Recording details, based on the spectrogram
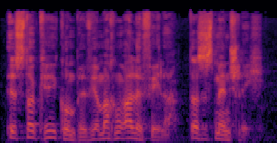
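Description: A man's voice: mid-range voice, animated, quick pace, natural voice. A man plays a loyal crime-fighting agent in a radio drama. His voice sits mid-range, casual and reassuring like a buddy's, with slight noise behind it. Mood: casual, decisive. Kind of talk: amateur German radio play acting.

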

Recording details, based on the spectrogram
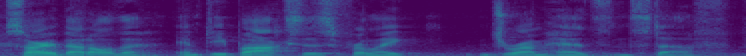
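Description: A hoarse, tired man in his thirties talking casually to a handheld camera in a small home studio, rambling with fillers. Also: fairly low pitch, level tone, moderate pace, a little hiss or hum. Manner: rambling, easygoing, soft-spoken with fillers. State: hoarse and tired after a show. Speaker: vlogger and singer. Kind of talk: casual vlog talk to camera. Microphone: phone camera at arm's length.

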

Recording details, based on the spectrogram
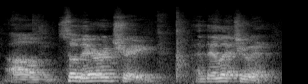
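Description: A man's voice: medium pitch, moderate pace, slight background noise. A man interviewing a guest, asking curious, probing questions. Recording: roomy, from off-mic distance.

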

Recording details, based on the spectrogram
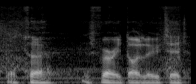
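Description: A British man in his forties with a deep voice talks casually through a hands-on job. He is low-key and half talks to himself, recorded on a handheld phone with a little ambient noise behind him. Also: steady tone, moderate pace. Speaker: vlogger demonstrating a repair. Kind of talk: casual running commentary on a DIY job. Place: covered outdoor patio by a hot tub. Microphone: handheld phone camera mic.

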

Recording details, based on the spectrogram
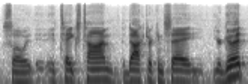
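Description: Halting, flat-toned coach at a press table. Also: male voice, mid-range voice. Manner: measured, halting, many fillers and restarts. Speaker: head basketball coach. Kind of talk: post-game press conference answers. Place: press room in front of a sponsor backdrop. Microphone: table microphone on a stand.

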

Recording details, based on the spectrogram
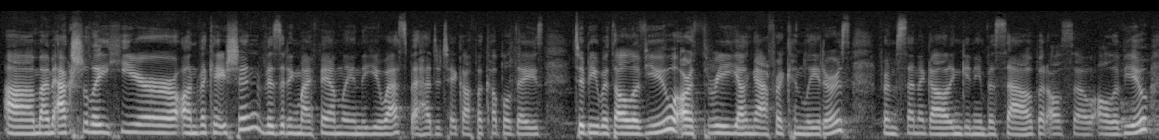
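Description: A woman from California speaks into a handheld microphone with a mid-range voice. She sounds warm and upbeat as she introduces herself to a room of participants. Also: medium pitch, steady tone, a little fast. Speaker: embassy public affairs officer. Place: hotel conference room.

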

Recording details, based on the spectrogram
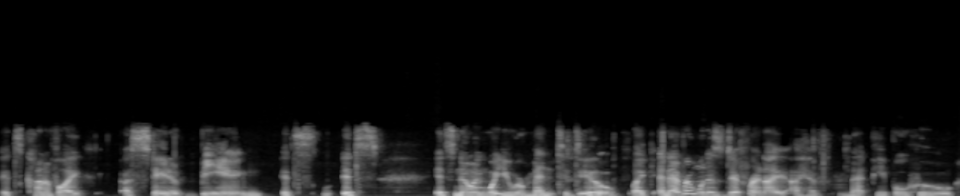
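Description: Woman musician chatting, slightly dull audio. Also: medium pitch. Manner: long-winded, rambling and earnest. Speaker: guest musician. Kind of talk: casual interview chat.

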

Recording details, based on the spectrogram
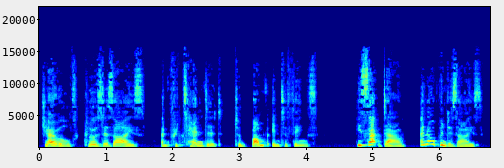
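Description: A woman reading a children's storybook aloud in an expressive, deliberate way, addressing young listeners. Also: on the high side, slightly rough.

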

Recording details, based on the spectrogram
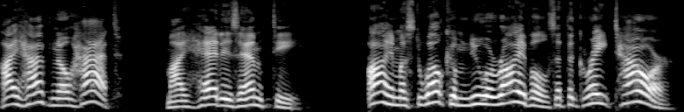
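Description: A man voicing a small, naive, reverent toy space alien in a video game, with a high childlike cartoon voice and solemn, stilted, formal phrasing. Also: lively intonation, unhurried, pushed and bright, dry recording, studio quality, full character voice. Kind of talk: video game character voice lines.

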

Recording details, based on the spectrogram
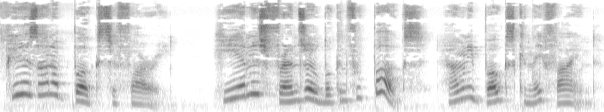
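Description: A woman reading a children's picture book aloud in an expressive way, stretching words for young listeners. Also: high-pitched, normal speed.

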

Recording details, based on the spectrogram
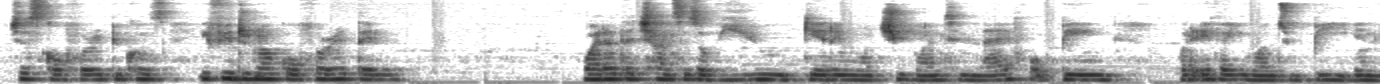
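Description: A woman's voice: mid-range voice, mellow. A young South African woman in her twenties answering viewer questions in a casual, earnest vlog from her bedroom, often calling her viewers "guys". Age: 20s. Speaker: YouTuber. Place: bedroom, indoors. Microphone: camera on tripod in front. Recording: echoey bedroom.

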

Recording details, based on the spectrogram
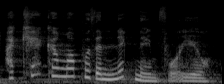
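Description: A woman's voice: a little high, huge pitch swings, normal speed. A woman playing a brash young female fighter in a video game, flippant and teasing. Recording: loud background noise.

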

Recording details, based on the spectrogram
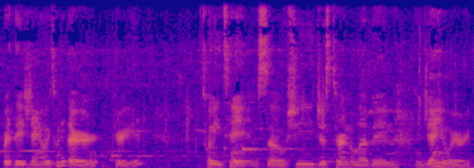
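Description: A young American woman with a fairly low voice talks in a casual, slangy way while busy with chores. She is some way from the mic in an echoey room, and music plays clearly behind her. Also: moderate pace. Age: 20s. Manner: informal, slangy, talking while doing chores. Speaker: home and cleaning vlogger. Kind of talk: casual chat to camera. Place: inside house rooms, bedroom and basement. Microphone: camera or phone set at a distance. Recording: roomy home echo, distant mic, background music.

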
